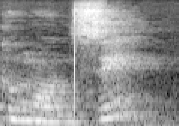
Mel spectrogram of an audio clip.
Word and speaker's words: commençais: In commencer verb also, when we are conjugating with nous, we add a steady under C to facilitate the pronunciation, to make the sound of S instead of K.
